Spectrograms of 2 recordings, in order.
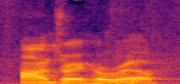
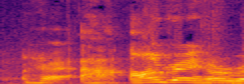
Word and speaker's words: Harrell: This was like Andre Harrell. Andre Harrell.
